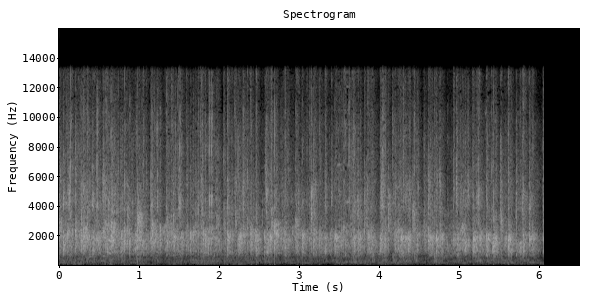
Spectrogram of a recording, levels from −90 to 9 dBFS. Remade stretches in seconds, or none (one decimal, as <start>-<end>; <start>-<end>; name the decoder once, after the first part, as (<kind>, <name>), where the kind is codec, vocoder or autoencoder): none

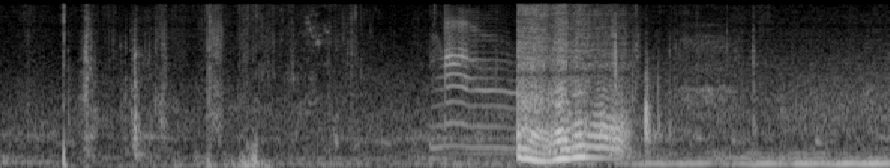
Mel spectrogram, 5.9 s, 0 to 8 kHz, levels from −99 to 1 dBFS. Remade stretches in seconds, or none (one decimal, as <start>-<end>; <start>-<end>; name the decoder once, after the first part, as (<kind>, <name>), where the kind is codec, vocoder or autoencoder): 0.0-0.7 (vocoder, Vocos); 4.2-5.9

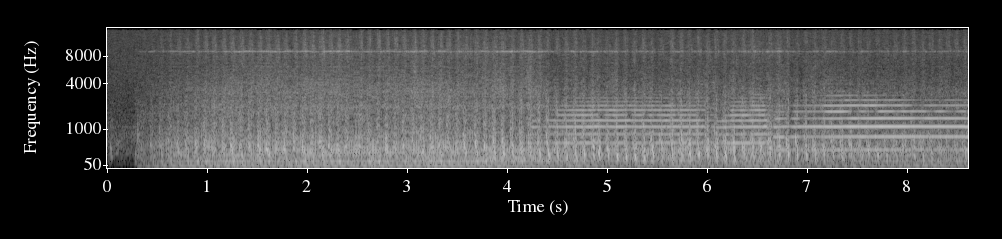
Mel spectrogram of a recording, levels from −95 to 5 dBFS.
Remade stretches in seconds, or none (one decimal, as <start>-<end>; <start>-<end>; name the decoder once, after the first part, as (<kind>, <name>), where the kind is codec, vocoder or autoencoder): none

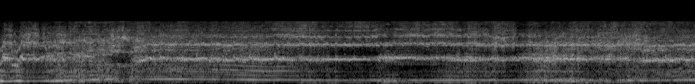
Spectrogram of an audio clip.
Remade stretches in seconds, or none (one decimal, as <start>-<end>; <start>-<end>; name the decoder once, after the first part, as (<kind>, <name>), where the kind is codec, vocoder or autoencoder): 0.5-1.3 (vocoder, HiFi-GAN); 3.0-6.3

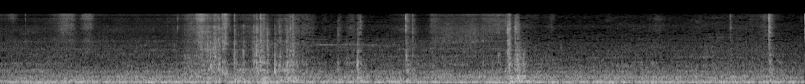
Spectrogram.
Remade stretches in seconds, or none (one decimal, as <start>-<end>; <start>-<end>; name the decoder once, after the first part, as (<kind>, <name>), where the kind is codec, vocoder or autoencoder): 0.0-2.9 (codec, DAC); 3.9-5.1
